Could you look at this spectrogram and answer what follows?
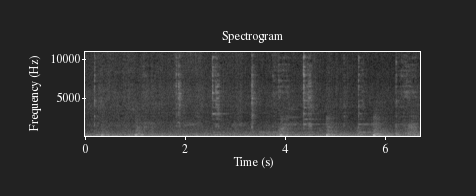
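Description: A vegetable mixture with crushed peanut powder stirred in a pan, a steady sizzle with repeated spatula scrapes and light clinks against the metal, close and moderately loud, no talking.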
